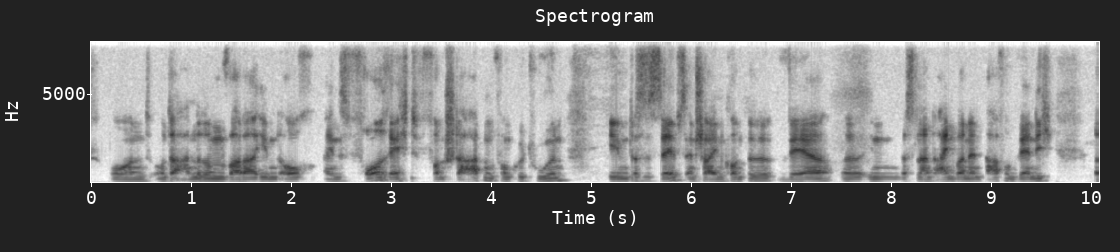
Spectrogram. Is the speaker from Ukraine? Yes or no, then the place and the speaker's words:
no; Rostock, Mecklenburg-Vorpommern, Germany; die zentralste Bindung habe ich natürlich an meine Region Rostock, ja, weil ich halt hier aufgewachsen bin. Aber genauso bin ich ja auch Deutscher, weil ich die deutsche Sprache spreche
